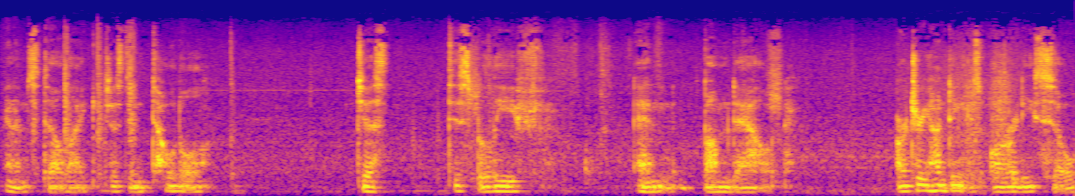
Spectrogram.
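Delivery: dejected, hushed whisper. Real, not acted. Hunter whispering his disbelief to the camera. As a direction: murmur the letdown softly.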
